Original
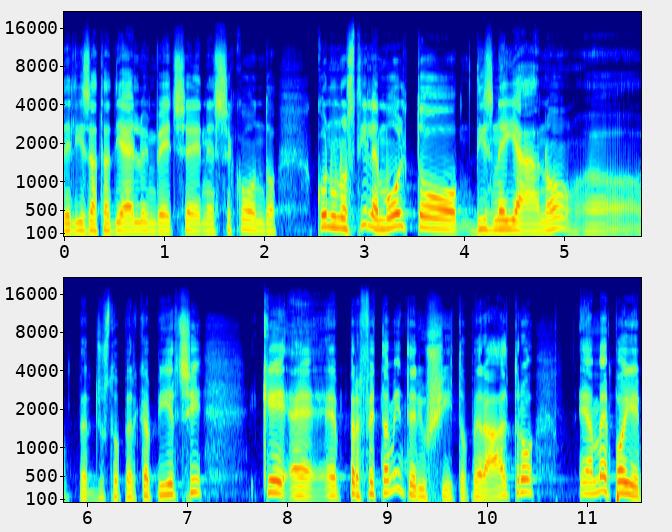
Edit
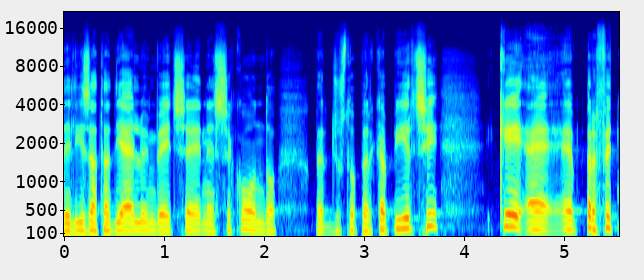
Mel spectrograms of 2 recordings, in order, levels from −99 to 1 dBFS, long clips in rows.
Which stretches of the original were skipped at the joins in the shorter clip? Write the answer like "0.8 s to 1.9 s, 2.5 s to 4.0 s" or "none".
2.4 s to 5.8 s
